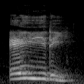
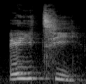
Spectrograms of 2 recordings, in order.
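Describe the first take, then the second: The two takes are said the same way.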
